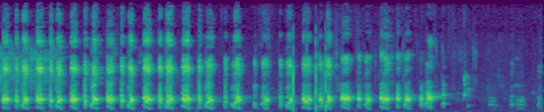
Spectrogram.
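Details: Hybrid fighting chukar partridge calling a fast, steady run of loud, husky chuck notes, about two a second, that stops near the seventh second, leaving a few faint notes.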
